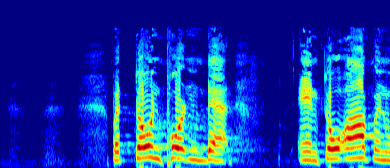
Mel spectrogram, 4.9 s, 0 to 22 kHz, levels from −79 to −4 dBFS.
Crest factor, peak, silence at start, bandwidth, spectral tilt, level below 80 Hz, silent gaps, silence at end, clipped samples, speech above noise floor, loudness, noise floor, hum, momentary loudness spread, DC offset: 14 dB; -2 dBFS; 1.4 s; 11.5 kHz; -5.5 dB/octave; -54 dBFS; none; 0 s; under 0.1%; 51 dB; -14 LUFS; -65 dBFS; none; 12 LU; under 0.1%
